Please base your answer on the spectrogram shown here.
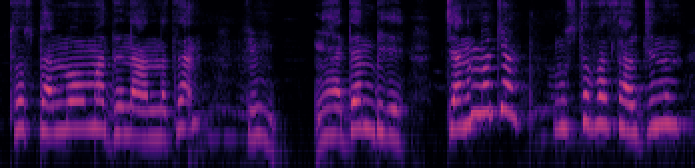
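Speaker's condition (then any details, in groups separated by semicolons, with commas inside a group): Cerebral palsy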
